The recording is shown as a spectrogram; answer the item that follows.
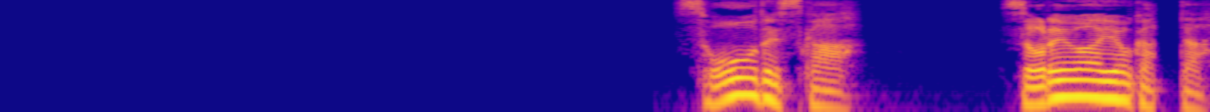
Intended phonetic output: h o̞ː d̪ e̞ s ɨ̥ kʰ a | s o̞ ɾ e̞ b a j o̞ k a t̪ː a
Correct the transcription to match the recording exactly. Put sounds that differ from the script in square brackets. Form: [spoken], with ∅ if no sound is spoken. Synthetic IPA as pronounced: [s] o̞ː d̪ e̞ s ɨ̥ [k] a | s o̞ ɾ e̞ [β] a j o̞ k a t̪ː a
